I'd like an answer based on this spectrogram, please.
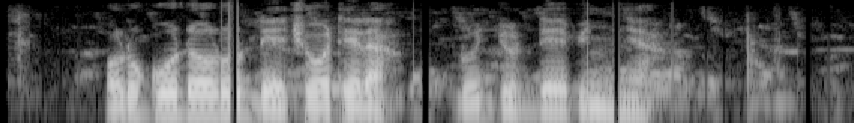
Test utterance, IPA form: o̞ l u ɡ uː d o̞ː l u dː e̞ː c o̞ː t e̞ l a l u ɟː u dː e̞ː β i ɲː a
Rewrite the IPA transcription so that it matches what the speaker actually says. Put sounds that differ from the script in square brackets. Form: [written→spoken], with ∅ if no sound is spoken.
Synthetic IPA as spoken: o̞ l u ɡ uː d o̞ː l u dː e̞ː c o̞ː t e̞ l a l u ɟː u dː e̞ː β i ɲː a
